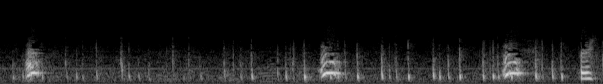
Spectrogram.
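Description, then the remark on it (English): A dog gives several sharp barks spaced a second or two apart, with softer whimpering yelps and short scuffling clicks in between, with no speech, on a lonely road over a moor on a still January afternoon with hard ground. “dog, and then a man on horseback, galloping furiously.”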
